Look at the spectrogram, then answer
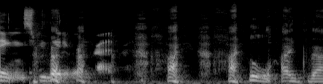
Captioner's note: laughs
